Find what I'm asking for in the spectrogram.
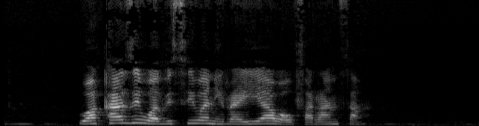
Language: Swahili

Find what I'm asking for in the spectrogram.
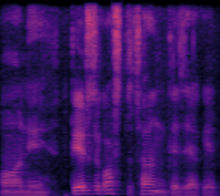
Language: Nepali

